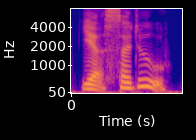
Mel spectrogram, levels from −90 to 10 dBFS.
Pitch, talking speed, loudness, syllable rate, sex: 195 Hz, 215 wpm, -18 LUFS, 5.0 syllables/s, female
